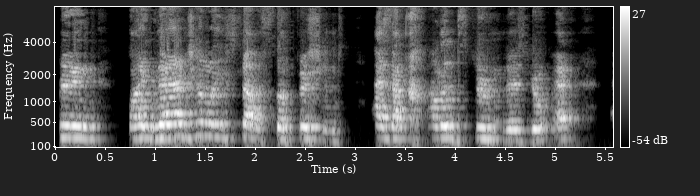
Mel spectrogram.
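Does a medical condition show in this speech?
Yes: cerebral palsy; from birth.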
